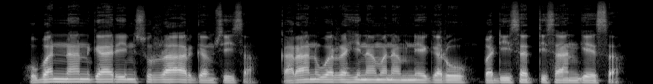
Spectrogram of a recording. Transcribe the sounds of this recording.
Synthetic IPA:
hʊbɐnːaːŋɡaːɾiːnsʊrːaːɐɾɡɐmsiːsɐ̰ | kɐɾaːnwɐrːɐɦɪnɐmɐnɐmneːɡɐɾuːb̥ɐd̪iːsɐt̪ːɪɪsaːŋɡe̞ːsːɐ̰

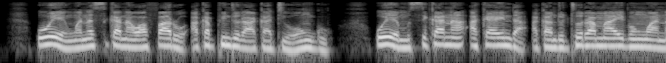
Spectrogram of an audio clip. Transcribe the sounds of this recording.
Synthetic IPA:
uje̞mwanasi̥kanawafaɾo̞ʔakapinduraːkatiɦo̞ːŋɡu | uje̞musikanaʔakae̞ndaʔakando̞to̞ɾamaiʋomwaːna

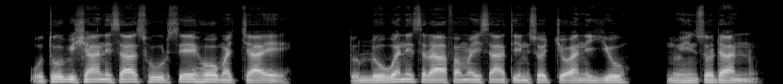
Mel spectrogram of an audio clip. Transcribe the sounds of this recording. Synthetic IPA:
ʔʊ̰t̪uːbɪʃaːnɪsaːshuːɾse̞ːɦo̞ːmɐt͡ʃːaːʔeː | t̪ʊlːuːwːɐnɪsɾaːfɐmɐɪsaːt̪iːnsɔt͡ʃːɔɐnɪjːuː | nʊhɪnsɔd̪aːnːʊ

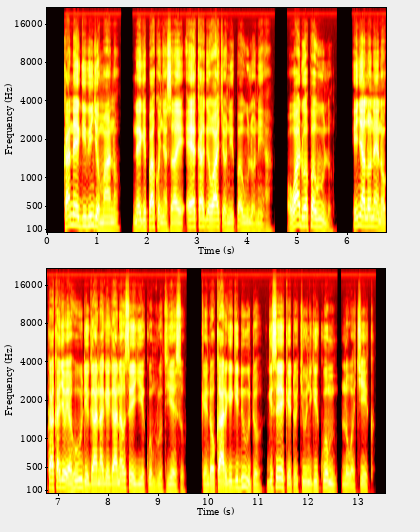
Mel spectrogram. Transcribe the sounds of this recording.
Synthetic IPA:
kanɛɡɪwiɲd͡ʒomanɔ | nɛɡɪpakɔɲasajeʔɛkaɡɪwat͡ʃɔnɪpaulonɪja | ɔ̰wadwapaulo | ɪɲalɔnɛnɔkakad͡ʒɔjaɦudiɡanaɡɪɡanaosejekwomrwot̪jesṵ | kendokarɡɪɡɪdutoɡɪseketot͡ʃuɲɡɪkwomlʊwɔt͡ʃɪk

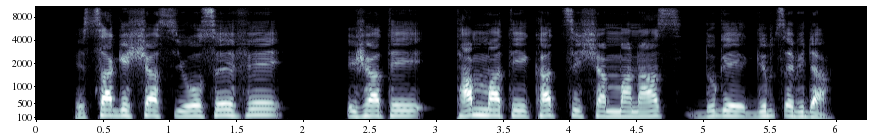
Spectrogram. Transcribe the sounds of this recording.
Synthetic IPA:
hɛsːɐɡɪʃːɐsjo̞ːseːfɛ | ɪʃ̬ɐt̪ɪ | t̪ɐmːɐt̪ɪkɐt͡sːɪʃɐmːɐnaːsd̪ʊɡɛɡɪbt͡sʼɛbɪd̪ɐ̰

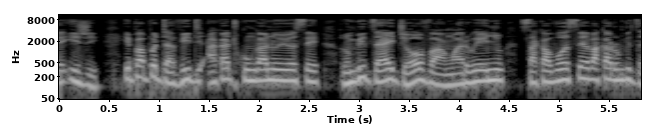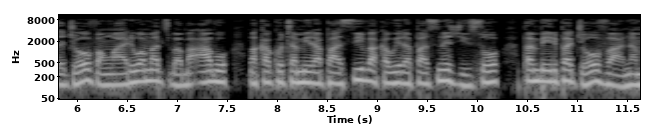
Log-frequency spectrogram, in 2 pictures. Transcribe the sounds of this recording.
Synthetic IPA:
ʐiipap̬o̞dʱavʱidʱiʔakati̥kuŋɡano̞jo̞ːse̞rumbid͡zaid͡ʒe̞ɦo̞vʱamwaɾiwe̞ːɲusakaʋo̞se̞ʋakaɾumbid͡zad͡ʒe̞ɦo̞vʱamwaɾiwamad͡zuɓaɓaʔaːʋo̞ | ʋakako̞tamiɾapasiʋakawiɾapasine̞ʐiso̞pambe̞ɾipad͡ʒe̞ɦo̞vʱanam

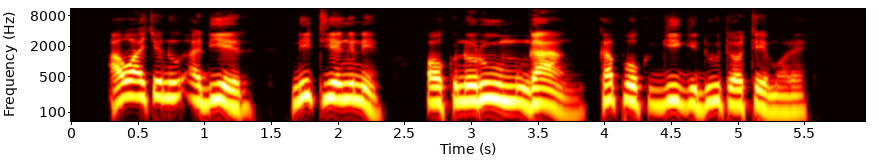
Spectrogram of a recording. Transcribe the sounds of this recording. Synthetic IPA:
awat͡ʃonuʔadjeɾ | nɪtjeŋnɪ̰ | ɔknoɾumŋɡaŋkapokɡiɡidutɔtɪmɔ̰ɾɛ

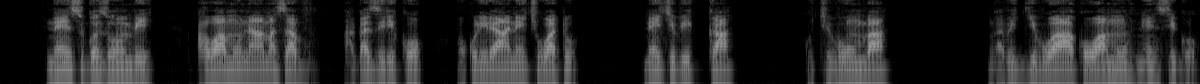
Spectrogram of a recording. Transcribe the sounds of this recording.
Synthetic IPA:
ne̞ːnsiɡo̞zo̞ːmbi | awamunaːmasavu | a̰ɡaziɾiko̞ː | kuliɾane̞ːciwato̞ | ne̞ːciβikːa | kuciβuːmba | ŋɡaβiɟːiβwaːko̞wamune̞ːnsiɡo̞̰

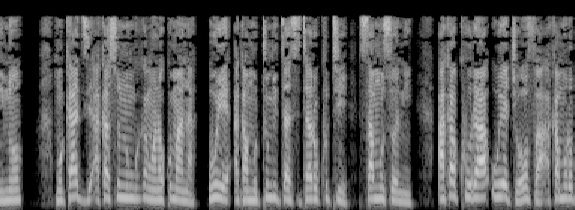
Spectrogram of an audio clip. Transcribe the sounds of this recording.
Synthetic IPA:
no | mukad͡ziakasunuŋɡukamwanako̞maːnauje̞ʔakamutumbid͡zazitaɾo̞kutisamuso̞ni | akakʰuɾaʔuje̞d͡ʒe̞ɦo̞vʱaakamuɾo

